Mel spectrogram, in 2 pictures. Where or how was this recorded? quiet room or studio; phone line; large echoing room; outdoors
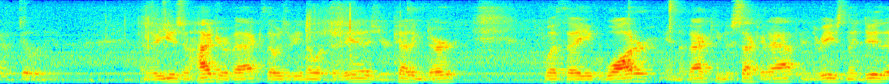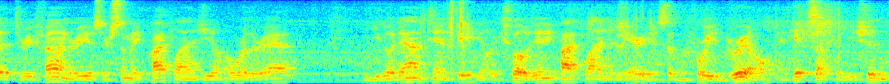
large echoing room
